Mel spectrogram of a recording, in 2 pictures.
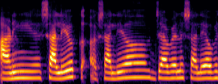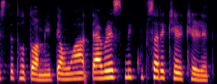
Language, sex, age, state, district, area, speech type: Marathi, female, 30-45, Maharashtra, Kolhapur, urban, spontaneous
